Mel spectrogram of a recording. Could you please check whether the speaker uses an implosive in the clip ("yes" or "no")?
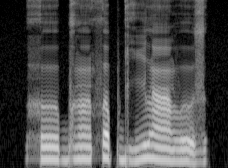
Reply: no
